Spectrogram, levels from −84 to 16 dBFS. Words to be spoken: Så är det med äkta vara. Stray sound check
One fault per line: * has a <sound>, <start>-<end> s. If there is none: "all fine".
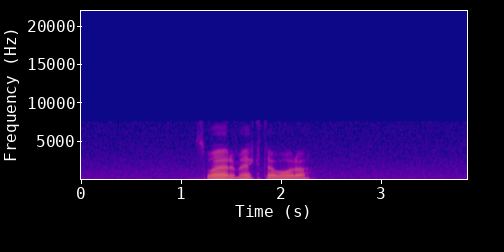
all fine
